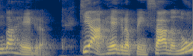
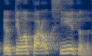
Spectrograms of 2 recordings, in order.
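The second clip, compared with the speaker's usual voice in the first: usual speaking voice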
